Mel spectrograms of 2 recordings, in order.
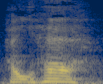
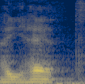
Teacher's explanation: من القراء من يقف عليها بالهاء ومنهم من يقف عليها بالتاء اتباعا للرسم.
